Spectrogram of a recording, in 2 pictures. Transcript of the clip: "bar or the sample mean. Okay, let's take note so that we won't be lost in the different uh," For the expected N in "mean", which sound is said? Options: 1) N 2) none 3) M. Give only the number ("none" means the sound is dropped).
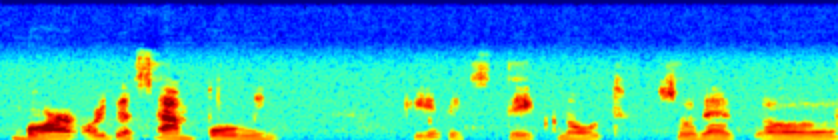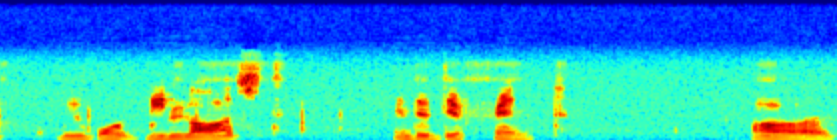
2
